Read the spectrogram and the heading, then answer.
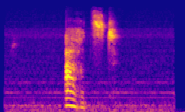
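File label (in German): "arzt", German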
